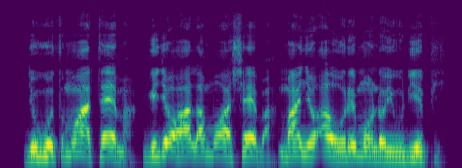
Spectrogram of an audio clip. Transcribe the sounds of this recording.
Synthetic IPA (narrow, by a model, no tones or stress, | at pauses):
d͡ʒowot̪mɔatɛma̰ɡɪd͡ʒɔhalamɔaʃɛba̰maɲoʔaoɾemɔndɔjʊdjepḭ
